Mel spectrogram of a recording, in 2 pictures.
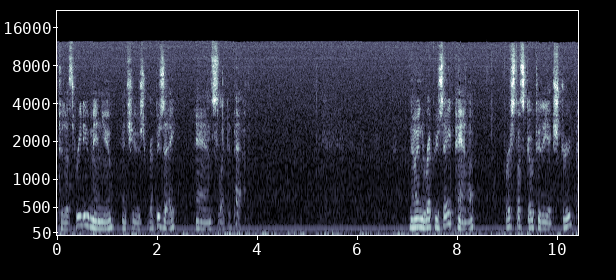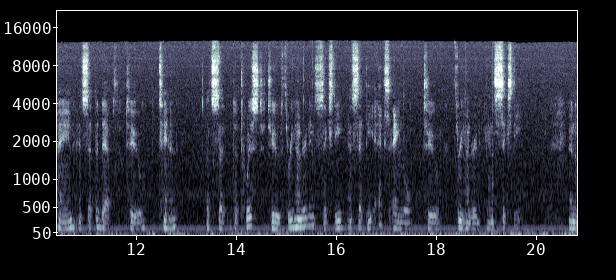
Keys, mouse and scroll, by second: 14.8 KP_3, 17.3 click, 18.4 KP_3.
